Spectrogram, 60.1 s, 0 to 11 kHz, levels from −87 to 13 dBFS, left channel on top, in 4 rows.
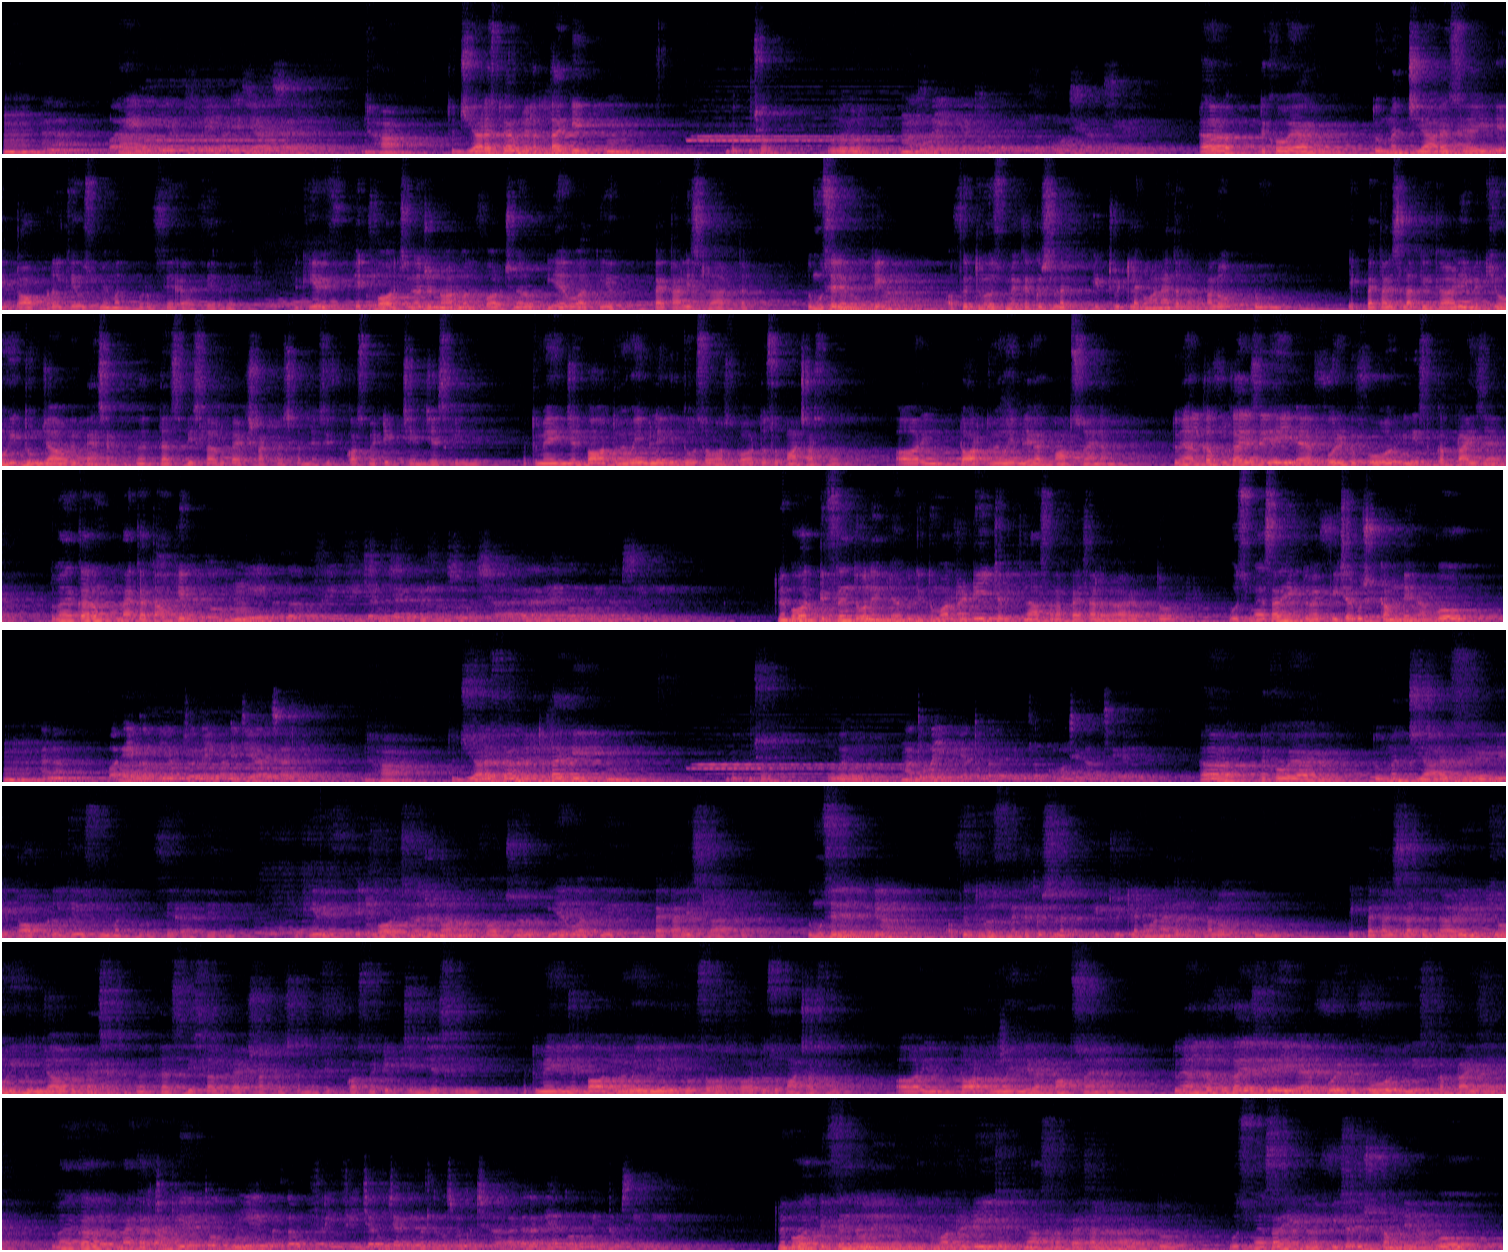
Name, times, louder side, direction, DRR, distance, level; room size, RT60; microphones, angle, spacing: voice 1, 0.0-0.5 1.2-1.4 3.6-4.1 4.5-6.5 7.2-7.7 8.2-8.7 9.0-9.3 12.0-13.4 13.7-17.4 18.0-21.2 21.6-22.5 23.1-23.9 24.5-27.9 28.7-34.9 35.4-38.5 39.0-41.2 41.8-45.1 45.6-47.0 47.3-47.7 52.9-56.8 57.4-59.8, left 1 dB, 85° left, 0 dB, 1.4 m, -29 dB
voice 2, 1.1-3.1 5.1-5.6 8.2-8.6 9.0-11.4 18.7-18.9 23.8-24.1 25.2-25.5 36.1-36.5 40.2-40.3 46.5-51.8 58.0-58.1, right 1 dB, 40° right, -1 dB, 4.9 m, -35 dB
sound 1, 1.4-3.4 4.2-4.3 4.8-4.9 6.8-9.2, left 2 dB, 30° left, 3.2 m, -44 dB
sound 2, 17.5-25.1, equal, 65° right, 2.3 m, -48 dB
29.0 x 15.0 x 6.7 m, 2.9 s
head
